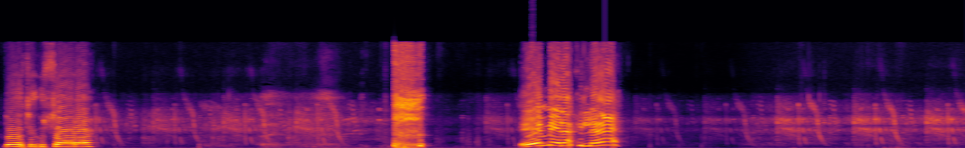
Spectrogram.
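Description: Plasma guns fire in quick bursts.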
